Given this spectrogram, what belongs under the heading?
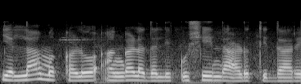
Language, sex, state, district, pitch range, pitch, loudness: Kannada, female, Karnataka, Bangalore, 170-195 Hz, 185 Hz, -16 LUFS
